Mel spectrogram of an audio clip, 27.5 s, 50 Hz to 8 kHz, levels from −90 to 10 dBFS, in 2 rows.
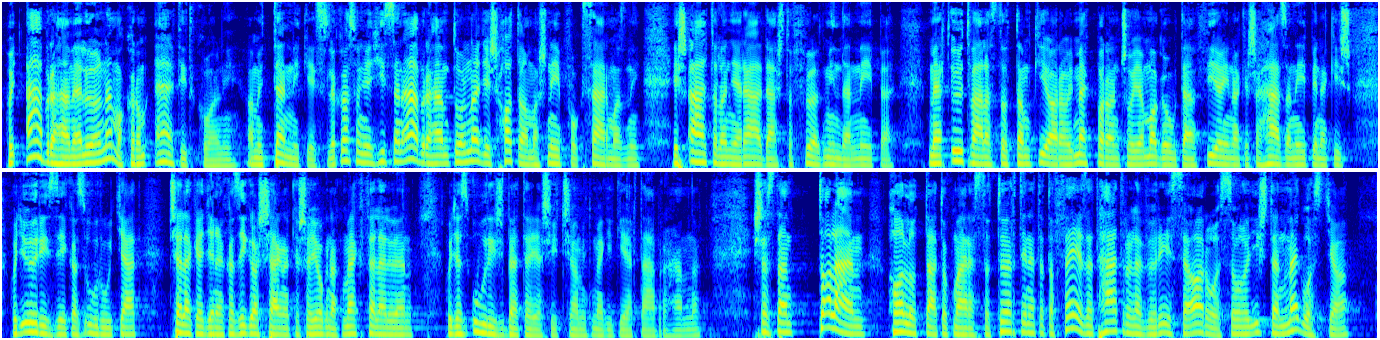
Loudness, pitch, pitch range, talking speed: -30 LUFS, 130 Hz, 115-150 Hz, 170 wpm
